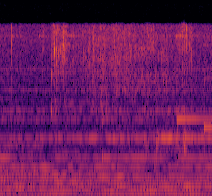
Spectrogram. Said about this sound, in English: I like to pour libation today to my father's spirit, and I say, Ashe.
